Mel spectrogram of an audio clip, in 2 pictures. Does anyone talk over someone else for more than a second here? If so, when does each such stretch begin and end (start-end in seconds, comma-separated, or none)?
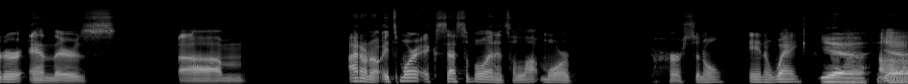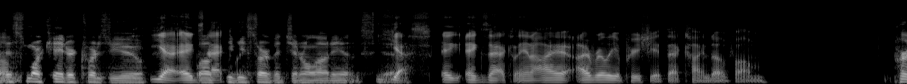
none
